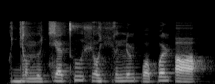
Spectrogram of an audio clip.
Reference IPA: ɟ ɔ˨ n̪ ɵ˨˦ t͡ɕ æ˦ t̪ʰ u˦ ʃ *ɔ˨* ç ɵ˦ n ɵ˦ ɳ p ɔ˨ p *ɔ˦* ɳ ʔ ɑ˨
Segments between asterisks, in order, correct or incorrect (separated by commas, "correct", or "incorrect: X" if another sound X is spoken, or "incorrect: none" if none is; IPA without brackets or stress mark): correct, correct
